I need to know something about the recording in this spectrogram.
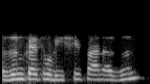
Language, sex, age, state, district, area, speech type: Marathi, female, 45-60, Maharashtra, Mumbai Suburban, urban, conversation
